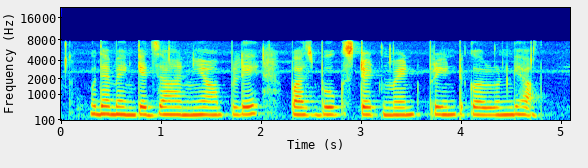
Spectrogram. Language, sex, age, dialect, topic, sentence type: Marathi, female, 25-30, Standard Marathi, banking, statement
